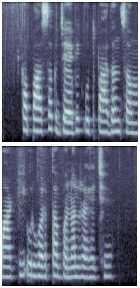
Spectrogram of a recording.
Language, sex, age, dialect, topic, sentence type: Maithili, female, 25-30, Eastern / Thethi, agriculture, statement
